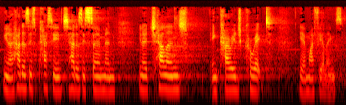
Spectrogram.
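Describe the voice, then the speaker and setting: A woman's voice: fairly low pitch, flat delivery, normal speed. A woman giving an informal talk to a church group, speaking conversationally with fillers and repeated phrases. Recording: echoey hall.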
